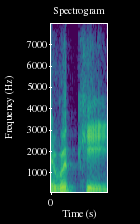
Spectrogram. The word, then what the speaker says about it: Ripke: say that and um americans always say rip key and i like that and so i always sometimes use ripkey with the y but that's not how my name is spelled so it is r i p k e and i'm 40.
